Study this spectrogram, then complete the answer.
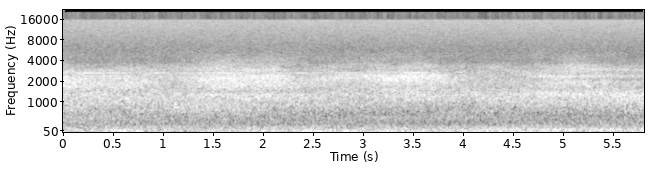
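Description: Steady broadband roar of a Boeing 737-800's jet engines at Toronto Pearson airport, loud and continuous throughout with no talk, heavy low rumble underneath.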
